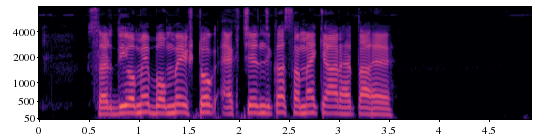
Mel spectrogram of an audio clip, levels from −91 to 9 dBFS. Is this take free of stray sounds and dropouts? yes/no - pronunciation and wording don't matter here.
yes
